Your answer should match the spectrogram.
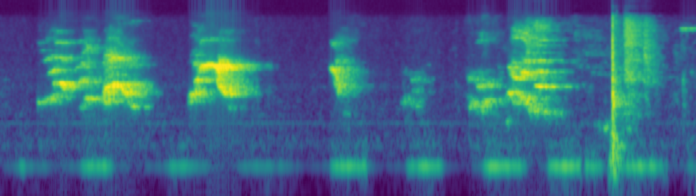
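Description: Children shouting and screaming at home in several loud, excited bursts with short pauses between, close by, ending in a sharp high shriek over a steady low hum.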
